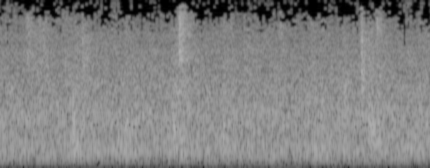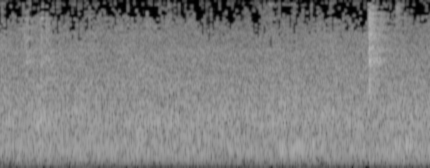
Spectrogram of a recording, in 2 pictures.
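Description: Steady background noise that runs unchanged throughout, with a few faint light ticks about two seconds in and again near the middle.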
